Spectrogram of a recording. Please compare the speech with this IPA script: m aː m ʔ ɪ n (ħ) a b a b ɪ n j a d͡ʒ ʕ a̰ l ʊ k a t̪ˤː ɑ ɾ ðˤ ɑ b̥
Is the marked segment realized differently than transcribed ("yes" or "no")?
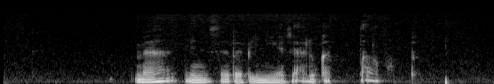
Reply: yes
